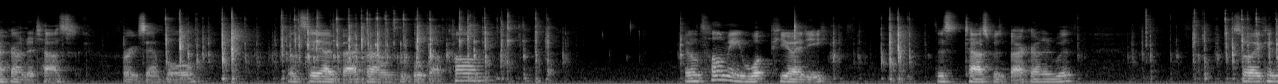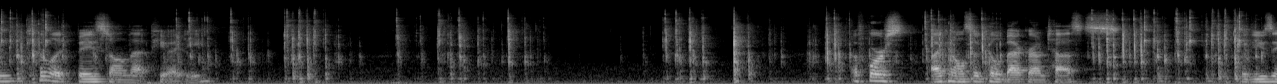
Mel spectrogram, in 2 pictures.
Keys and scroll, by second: 1.8-5.1 typing, 5.4 Return, 9.0 typing, 11.5-17.9 typing, 19.2-25.5 typing.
